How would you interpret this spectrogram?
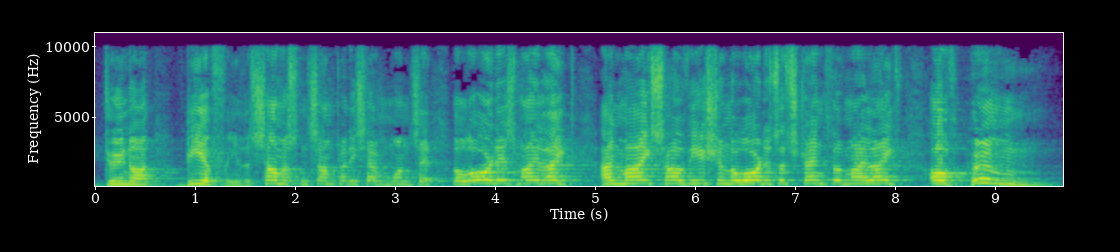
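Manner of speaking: loud, high, ringing pulpit cry; thundering preacher hammering each line; full-force preaching. Acted. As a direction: proclaim it at the top of your voice. Preaching the scripture aloud.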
